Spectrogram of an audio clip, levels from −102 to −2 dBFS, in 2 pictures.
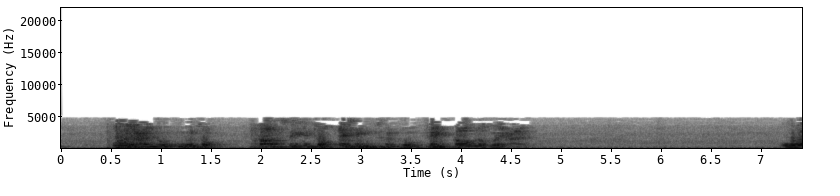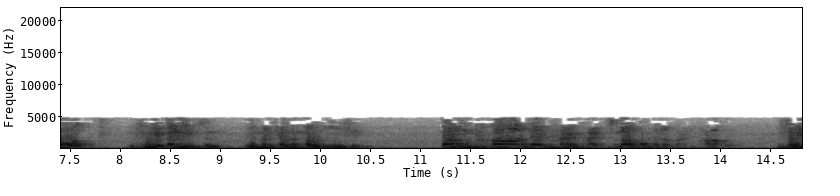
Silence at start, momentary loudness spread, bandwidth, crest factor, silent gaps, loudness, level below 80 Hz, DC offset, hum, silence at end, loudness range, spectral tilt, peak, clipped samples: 0 s; 22 LU; 5 kHz; 12 dB; none; -13 LUFS; -28 dBFS; 4%; none; 0 s; 6 LU; -9 dB/octave; 0 dBFS; under 0.1%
